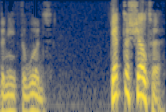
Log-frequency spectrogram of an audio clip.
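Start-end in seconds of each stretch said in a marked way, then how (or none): 1.7-2.5 loud, high yell of warning. A narrator's reading. Sherrinford orders Barbro to shelter, loud high yell. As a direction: bellow the order across the meadow. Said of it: "Sherrinford yelled".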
